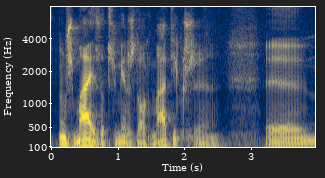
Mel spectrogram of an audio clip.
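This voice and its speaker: A man is speaking. His pace is very slow. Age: 70s. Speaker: conference panelist, pensions expert. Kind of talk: panel talk. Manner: halting, many fillers.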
